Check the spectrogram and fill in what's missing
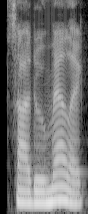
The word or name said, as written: Sadal Melik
